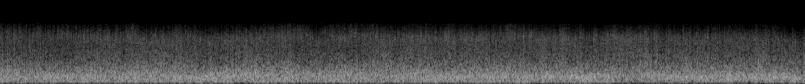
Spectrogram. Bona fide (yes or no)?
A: yes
